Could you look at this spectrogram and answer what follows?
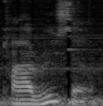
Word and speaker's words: Caruso: Caruso. Caruso. What's Caruso? Caruso. That's how you say it.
